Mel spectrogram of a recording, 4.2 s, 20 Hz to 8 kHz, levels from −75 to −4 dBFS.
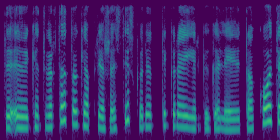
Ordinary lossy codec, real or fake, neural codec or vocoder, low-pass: Opus, 32 kbps; real; none; 7.2 kHz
